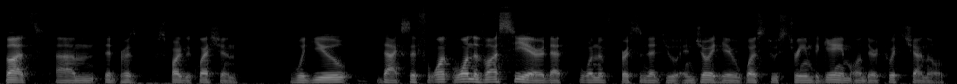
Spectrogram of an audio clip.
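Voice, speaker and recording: A man's voice: sits low, fairly even intonation, normal speed, fairly bright tone. A man with a French Canadian accent hosting a casual online debate show, rambling with frequent restarts.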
